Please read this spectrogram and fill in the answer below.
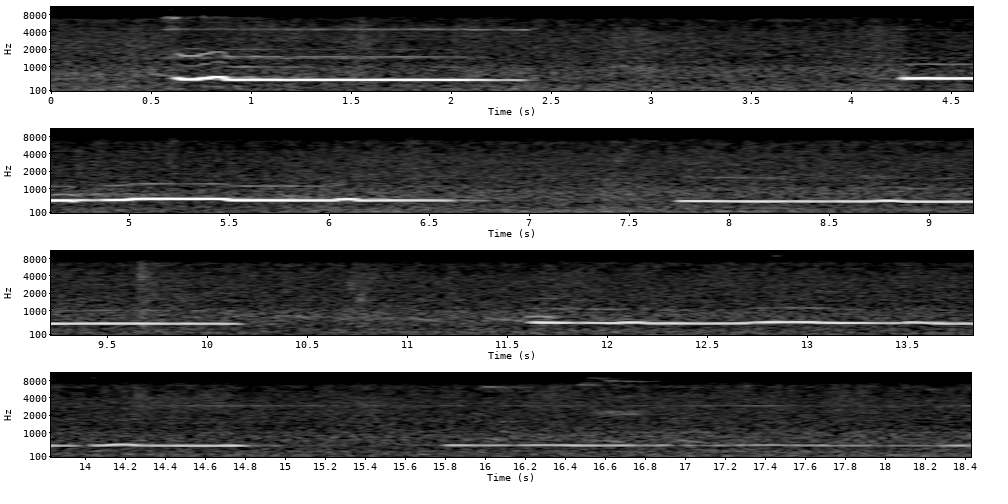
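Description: Xun, the Chinese clay vessel flute, playing a slow melody of long held notes with small slides at their starts, in five phrases separated by short pauses. The later phrases are softer.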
